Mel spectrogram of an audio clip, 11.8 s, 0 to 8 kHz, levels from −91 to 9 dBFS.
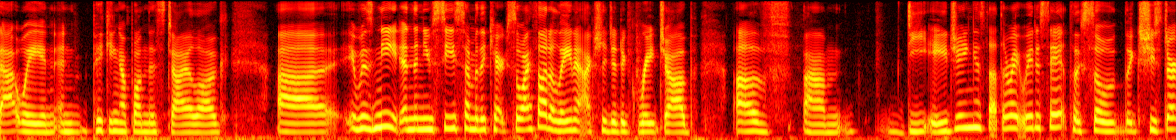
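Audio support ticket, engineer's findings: No faults found in the speech signal across the clip; nothing to attribute to any component.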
